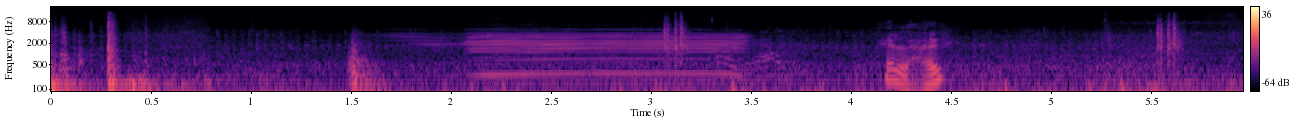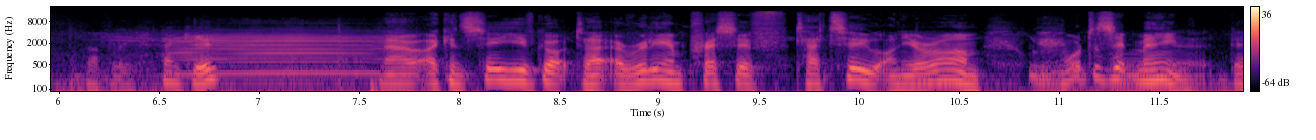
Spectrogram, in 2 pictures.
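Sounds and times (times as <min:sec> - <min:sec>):
outdoor noise: 0:00.0 - 0:11.9
cow on a farm mooing: 0:01.6 - 0:03.7, 0:06.1 - 0:07.9
speech: 0:04.2 - 0:04.6, 0:06.2 - 0:11.9.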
